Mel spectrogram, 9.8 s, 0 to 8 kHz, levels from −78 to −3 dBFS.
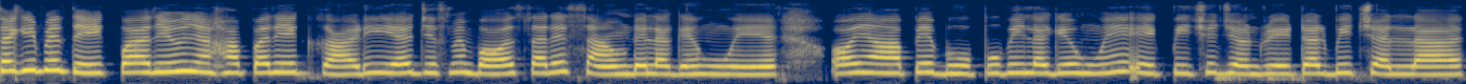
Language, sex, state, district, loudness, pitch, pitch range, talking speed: Hindi, female, Uttar Pradesh, Budaun, -14 LUFS, 285 Hz, 265-300 Hz, 200 wpm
